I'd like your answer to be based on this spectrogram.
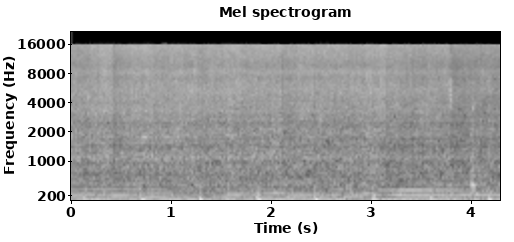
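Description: Ginger-garlic paste sizzles loudly in a frying pan for Sindhi biryani, a dense continuous hiss close up with a regular low thudding pulse underneath.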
